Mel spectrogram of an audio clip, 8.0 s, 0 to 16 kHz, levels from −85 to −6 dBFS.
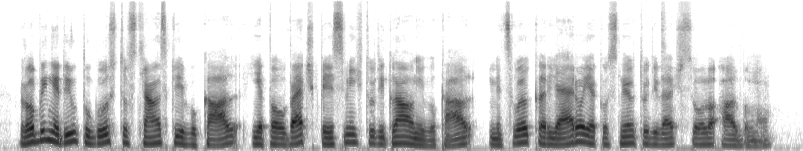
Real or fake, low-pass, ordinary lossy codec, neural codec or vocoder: fake; 14.4 kHz; Opus, 24 kbps; codec, 32 kHz, 1.9 kbps, SNAC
